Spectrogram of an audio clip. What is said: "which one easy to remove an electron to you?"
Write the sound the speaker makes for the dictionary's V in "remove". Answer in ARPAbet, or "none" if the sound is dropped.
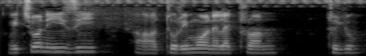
none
